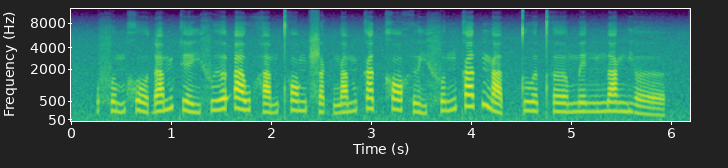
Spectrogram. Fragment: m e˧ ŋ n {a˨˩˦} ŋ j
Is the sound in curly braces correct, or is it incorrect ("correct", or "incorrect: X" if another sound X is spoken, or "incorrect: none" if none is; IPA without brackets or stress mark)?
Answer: incorrect: a˧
